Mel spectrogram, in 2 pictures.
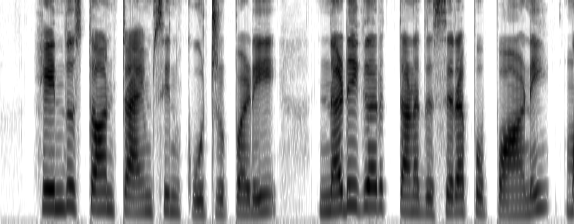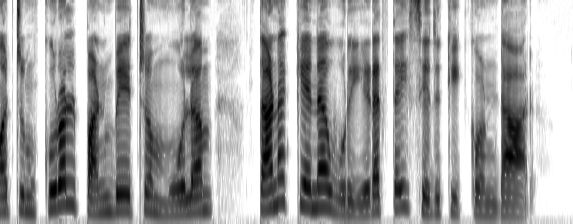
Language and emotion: Tamil, neutral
